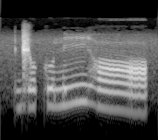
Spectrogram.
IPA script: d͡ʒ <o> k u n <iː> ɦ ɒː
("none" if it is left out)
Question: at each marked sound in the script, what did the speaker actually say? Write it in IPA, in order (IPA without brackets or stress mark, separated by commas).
o, iː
